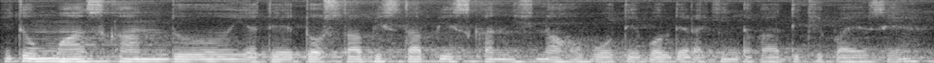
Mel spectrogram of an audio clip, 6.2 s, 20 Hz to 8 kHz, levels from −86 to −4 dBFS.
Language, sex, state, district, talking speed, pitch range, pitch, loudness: Nagamese, male, Nagaland, Dimapur, 145 wpm, 105-110 Hz, 110 Hz, -15 LUFS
